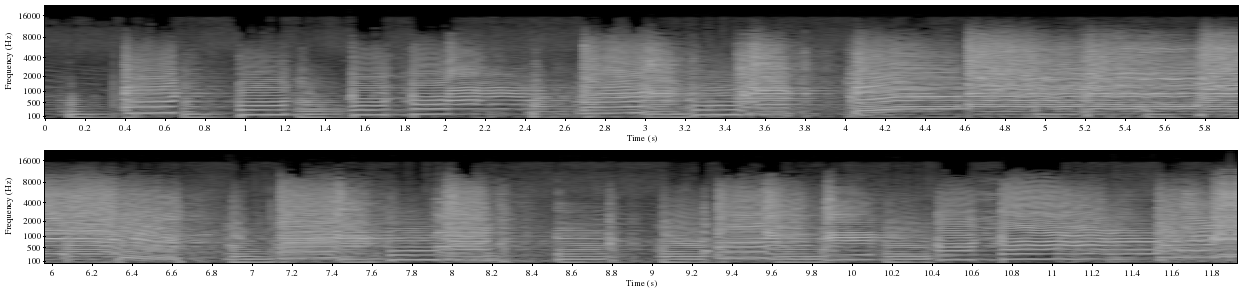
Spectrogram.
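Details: Loud guitar-led music with plucked and electric guitar and bass plays throughout, and no animal sounds can be picked out.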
